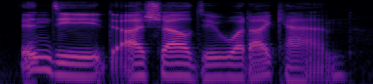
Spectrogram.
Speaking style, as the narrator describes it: said solemnly

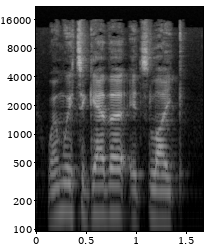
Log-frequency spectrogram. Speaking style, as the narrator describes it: Maggie says

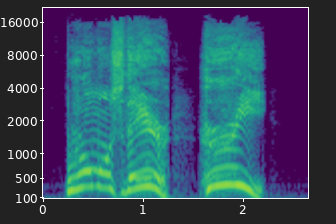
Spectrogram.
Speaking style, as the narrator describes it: Dennis yelled

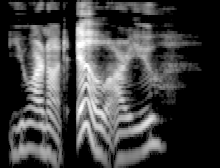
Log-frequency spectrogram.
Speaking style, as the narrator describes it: She faltered

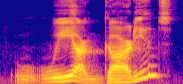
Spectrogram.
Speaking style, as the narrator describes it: stammered Griffin

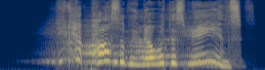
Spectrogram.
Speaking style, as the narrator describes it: Cassie cried

